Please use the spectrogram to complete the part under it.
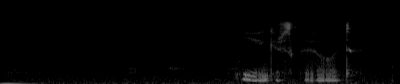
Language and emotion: Russian, sad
